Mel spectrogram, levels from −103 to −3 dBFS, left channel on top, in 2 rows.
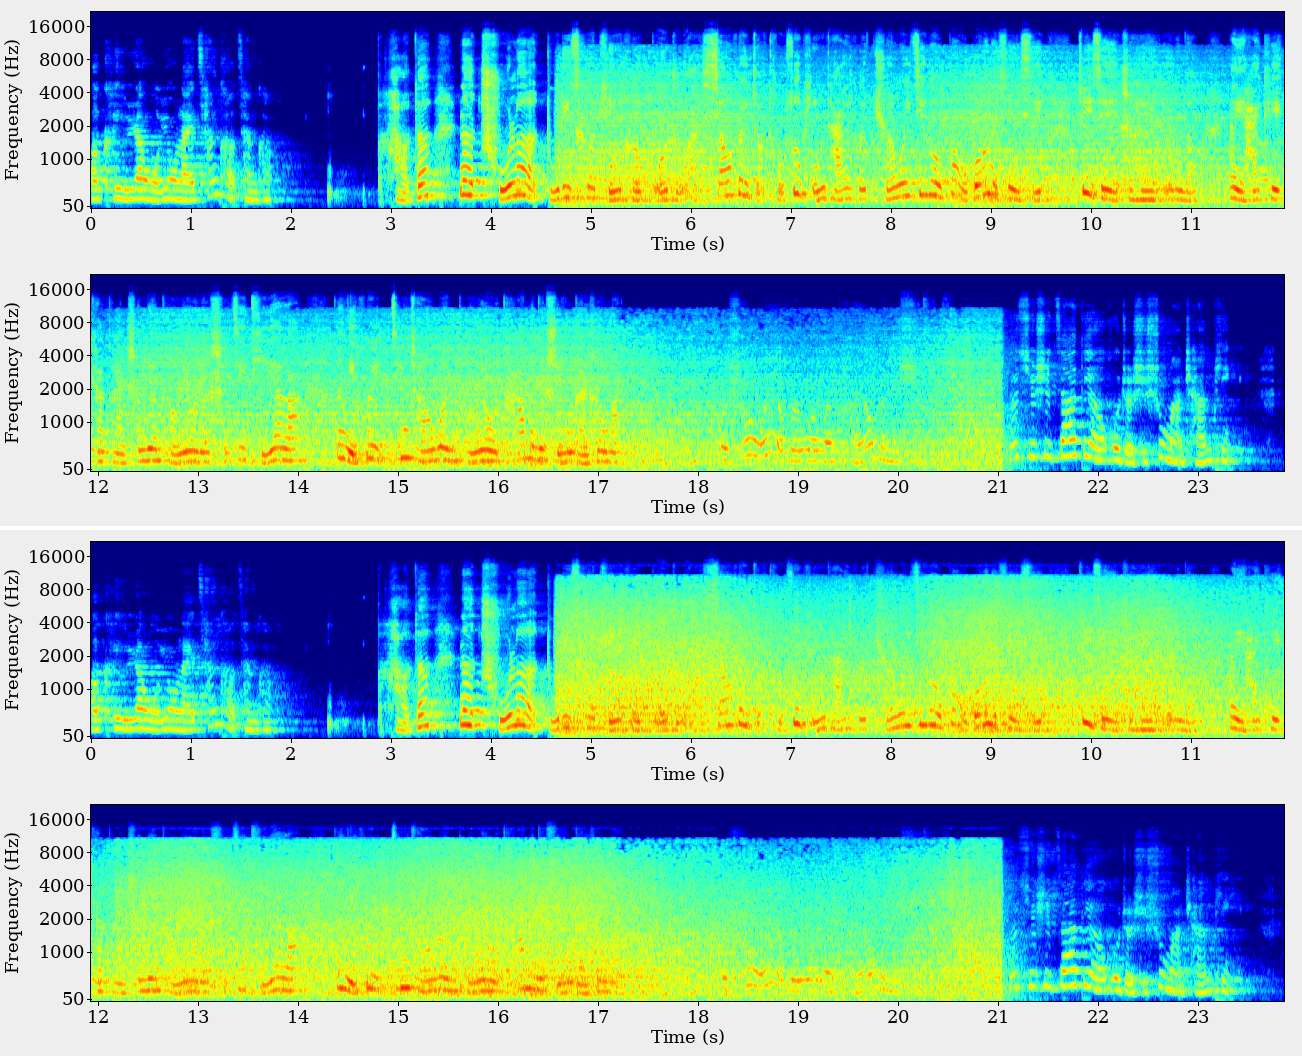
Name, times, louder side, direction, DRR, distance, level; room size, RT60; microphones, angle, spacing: voice 1, 0.0-1.8 6.7-6.9 11.6-12.1 14.5-14.6 17.9-20.8 21.1-23.4, left 2 dB, 40° left, 6 dB, 1.1 m, -37 dB
voice 2, 2.9-17.3, left 1 dB, 20° left, 7 dB, 1.1 m, -26 dB
sound 1, 4.6-21.1, right 4 dB, 35° right, 0.7 m, -30 dB
21.5 x 14.5 x 9.6 m, 0.92 s
head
